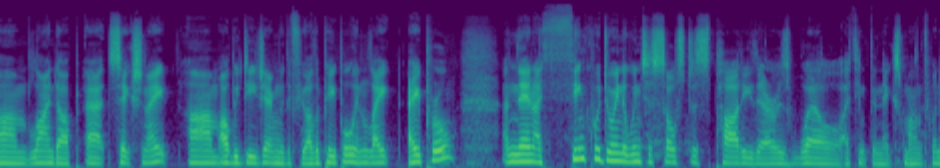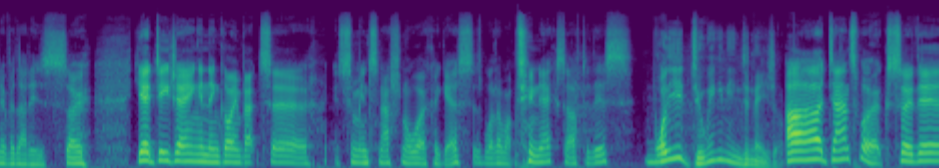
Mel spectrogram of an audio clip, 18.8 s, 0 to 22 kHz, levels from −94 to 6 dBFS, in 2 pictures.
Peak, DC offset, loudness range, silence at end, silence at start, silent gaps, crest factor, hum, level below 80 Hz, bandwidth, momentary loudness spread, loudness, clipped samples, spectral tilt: -2 dBFS; under 0.1%; 7 LU; 0 s; 0 s; none; 22 dB; none; -54 dBFS; 16 kHz; 12 LU; -23 LUFS; under 0.1%; -4.5 dB/octave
